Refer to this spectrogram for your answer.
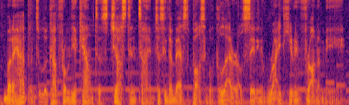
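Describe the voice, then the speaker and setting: A man playing a possessive, protective mafia boss in an intimate audio roleplay, calmly menacing, commanding and smug. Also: exaggerated voice. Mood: amused, admiring. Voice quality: deep, gravelly. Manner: slow, commanding, smug, teasing endearments.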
